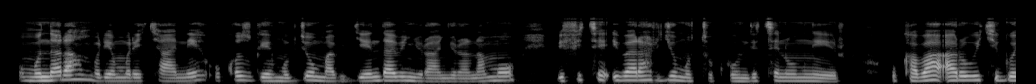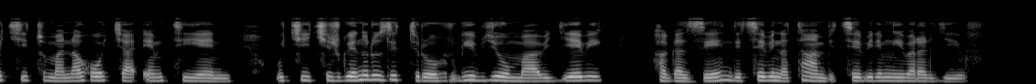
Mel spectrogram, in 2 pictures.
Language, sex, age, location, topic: Kinyarwanda, female, 25-35, Kigali, government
